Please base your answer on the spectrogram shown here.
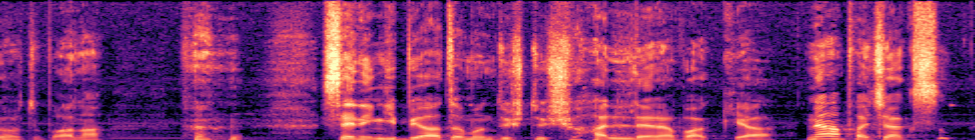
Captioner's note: alaycı gülme sesi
